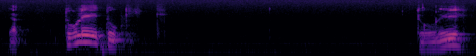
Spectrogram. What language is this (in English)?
Finnish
